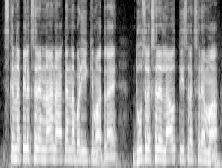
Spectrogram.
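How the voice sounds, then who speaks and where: A patient male teacher with a high, bright voice sounds out syllables one by one for beginners. He asks himself each question and answers it in a slow, even classroom rhythm. His voice is recorded close up and dry, with no room echo. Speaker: Hindi reading teacher. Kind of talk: slow spelling lesson for beginners.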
